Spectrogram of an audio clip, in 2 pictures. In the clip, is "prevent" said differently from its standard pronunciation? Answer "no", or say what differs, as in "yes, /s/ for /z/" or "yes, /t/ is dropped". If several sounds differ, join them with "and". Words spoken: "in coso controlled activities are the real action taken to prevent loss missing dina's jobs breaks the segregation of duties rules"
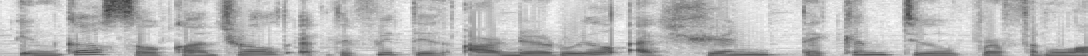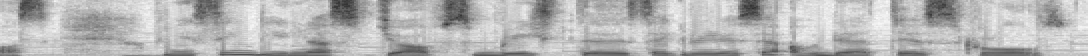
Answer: yes, /f/ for /v/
